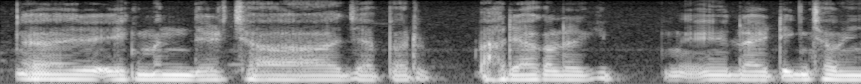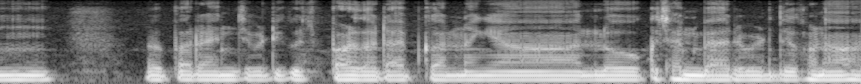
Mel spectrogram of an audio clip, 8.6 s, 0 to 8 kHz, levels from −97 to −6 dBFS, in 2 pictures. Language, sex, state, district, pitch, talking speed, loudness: Kumaoni, male, Uttarakhand, Tehri Garhwal, 110 Hz, 180 wpm, -17 LUFS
